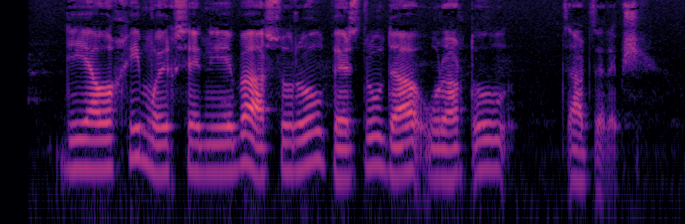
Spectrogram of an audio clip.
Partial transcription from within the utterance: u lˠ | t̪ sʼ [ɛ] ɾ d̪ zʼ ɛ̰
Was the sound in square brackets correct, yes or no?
no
